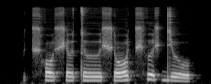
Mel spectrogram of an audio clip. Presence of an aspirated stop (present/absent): present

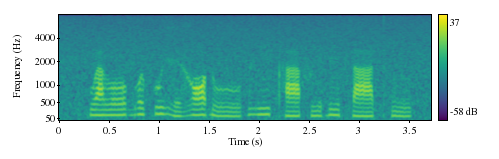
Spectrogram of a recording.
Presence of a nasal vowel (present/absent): present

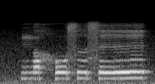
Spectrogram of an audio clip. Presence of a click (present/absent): absent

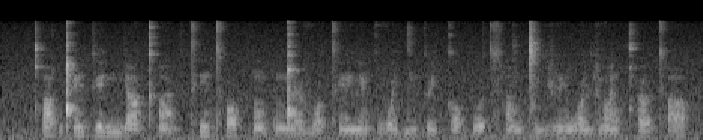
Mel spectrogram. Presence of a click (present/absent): present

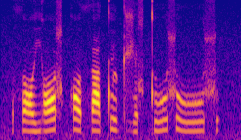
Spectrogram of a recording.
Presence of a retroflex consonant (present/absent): present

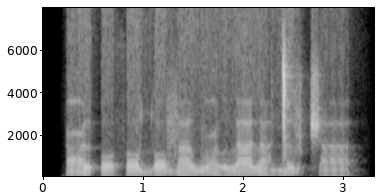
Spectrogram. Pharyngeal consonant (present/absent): present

